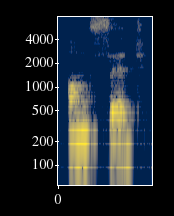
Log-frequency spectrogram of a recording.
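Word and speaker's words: UNCED: was called u-n-c-e-d when when you pronounce it it's unsaid i love these type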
